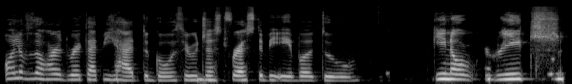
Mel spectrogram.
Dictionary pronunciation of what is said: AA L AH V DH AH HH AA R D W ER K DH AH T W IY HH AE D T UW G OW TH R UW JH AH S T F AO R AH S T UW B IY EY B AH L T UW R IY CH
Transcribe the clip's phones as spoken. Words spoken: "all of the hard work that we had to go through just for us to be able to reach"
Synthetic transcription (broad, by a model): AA L AH V DH AH HH AA R D W ER K DH AH T W IY HH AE D T UW G OW TH R UW JH AH S T F AO R AH S T UW B IY EY B AH L T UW R IY CH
